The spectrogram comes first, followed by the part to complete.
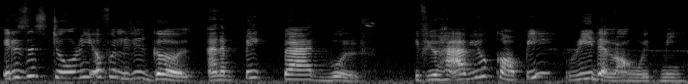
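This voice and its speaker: Female children's story narrator, very animated and higher-pitched, deliberate drawn-out phrasing. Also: breathy edge. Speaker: read-aloud channel host.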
